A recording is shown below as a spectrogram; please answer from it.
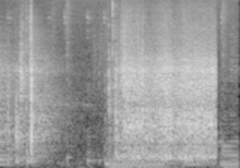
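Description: A blender kicks on after a few knocks and whirs loudly for about a second, churning a thick vegan cranberry and thyme cheese ball mixture, then cuts off abruptly.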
